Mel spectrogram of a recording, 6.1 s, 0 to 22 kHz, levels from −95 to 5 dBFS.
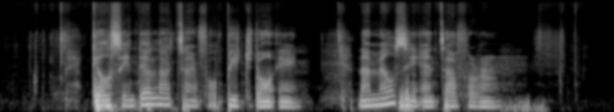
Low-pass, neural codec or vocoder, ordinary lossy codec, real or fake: none; autoencoder, 48 kHz, 128 numbers a frame, DAC-VAE, trained on Japanese speech; none; fake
